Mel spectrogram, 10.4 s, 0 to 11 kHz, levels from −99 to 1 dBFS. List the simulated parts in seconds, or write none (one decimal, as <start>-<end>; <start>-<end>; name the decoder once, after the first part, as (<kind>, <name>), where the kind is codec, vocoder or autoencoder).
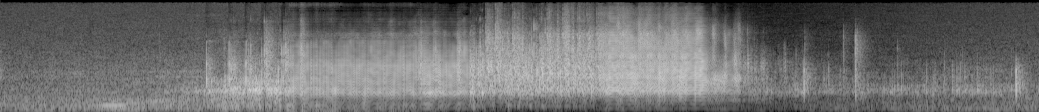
2.9-4.7 (vocoder, Vocos); 6.0-7.4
